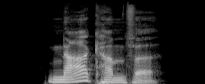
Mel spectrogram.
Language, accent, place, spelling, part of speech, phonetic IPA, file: German, Germany, Berlin, Nahkampfe, noun, [ˈnaːˌkamp͡fə], De-Nahkampfe.ogg
- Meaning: dative of Nahkampf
